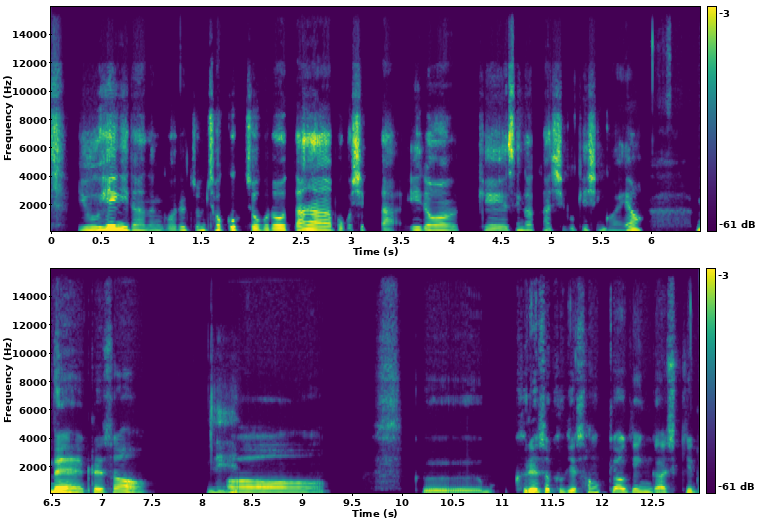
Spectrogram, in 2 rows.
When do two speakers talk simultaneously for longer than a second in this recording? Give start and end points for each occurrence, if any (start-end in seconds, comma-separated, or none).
none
